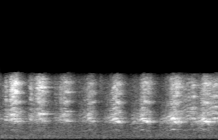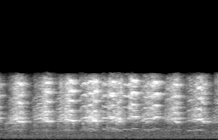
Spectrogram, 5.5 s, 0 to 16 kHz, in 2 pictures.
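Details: Peregrine falcon calling at Venlo, Netherlands, 21 May 2024, as the chicks are collected for ringing; loud, harsh, chattering notes repeated about three times a second, swelling and fading in a steady series.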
